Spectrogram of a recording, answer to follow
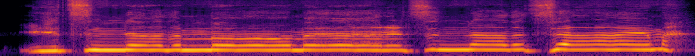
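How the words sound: The voice is smooth and free-flowing.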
